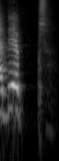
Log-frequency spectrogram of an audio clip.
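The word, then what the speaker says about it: adept: और एक वर्ड होता है बेटा एडेप्ट। थोड़ा इनका प्रोनाउंसिएशन चेंज हो गया, देखो। अडॉप्ट माने गोद ले लेना, अडेप्ट माने चेंज होना, बदल जाना, और एडेप्ट मतलब क्या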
